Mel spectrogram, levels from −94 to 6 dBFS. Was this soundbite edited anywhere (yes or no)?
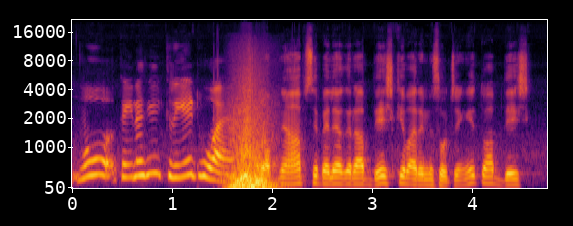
yes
